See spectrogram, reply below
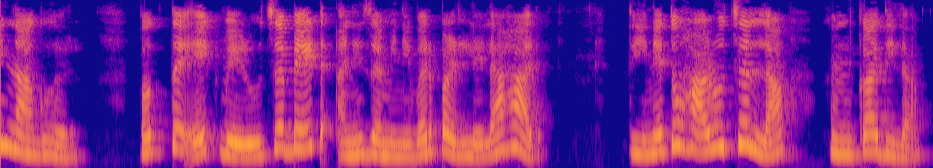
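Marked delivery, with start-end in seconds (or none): none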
